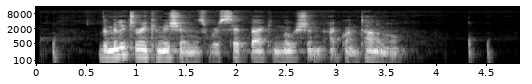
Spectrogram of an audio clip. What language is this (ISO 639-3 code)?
eng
